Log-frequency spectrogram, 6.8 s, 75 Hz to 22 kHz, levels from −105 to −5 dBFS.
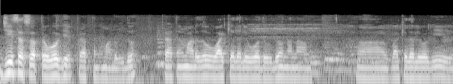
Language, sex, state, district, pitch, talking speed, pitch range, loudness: Kannada, male, Karnataka, Raichur, 120 Hz, 125 wpm, 115-130 Hz, -19 LUFS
